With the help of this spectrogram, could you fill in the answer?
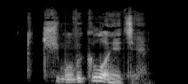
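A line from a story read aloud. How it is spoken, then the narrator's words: Hoarse wheeze. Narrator (Russian): просипел он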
